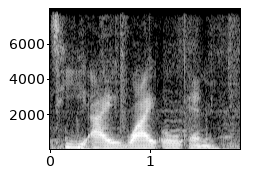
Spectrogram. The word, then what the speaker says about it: Tignon: So Amastignon, basically Tion is spelled as Tignon, but pronounced Tiyyon.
